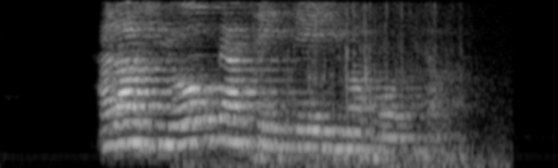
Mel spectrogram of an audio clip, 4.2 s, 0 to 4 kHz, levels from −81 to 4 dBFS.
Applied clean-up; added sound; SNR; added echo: none; Crackle; 16 dB; reverberation time 1.1 s.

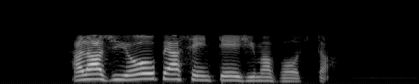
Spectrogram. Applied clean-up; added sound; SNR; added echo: none; none; none; none.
